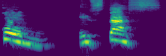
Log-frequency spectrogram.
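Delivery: slow, over-enunciated learner phrases; exaggerated pronunciation. Shown as a demonstration. Teacher showing how nobody really talks, exaggerated and slow. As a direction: spell out each syllable with heavy, drawn-out stress. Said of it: "That's not what I'm saying".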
